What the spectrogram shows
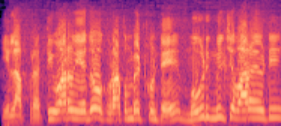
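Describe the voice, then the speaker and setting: An actor playing an amorous, hot-tempered young husband who teases and then scolds loudly, in an old film soundtrack with dull sound. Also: male voice, sits high, lively intonation, racing. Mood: teasing. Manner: playful then scolding, loud outbursts. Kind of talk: 1990s film drama acting.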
